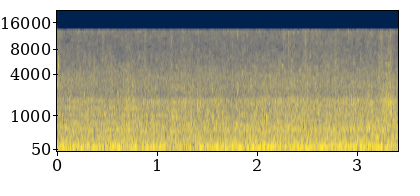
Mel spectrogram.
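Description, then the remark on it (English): Hot tub jets churning steadily, a dense, continuous rush of bubbling water with a strong low rumble and broad hiss, holding an even loudness throughout with no voices. “This hot tub is still going, y'all.”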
